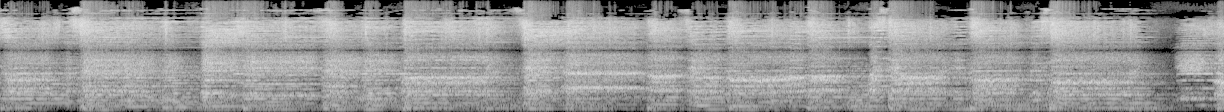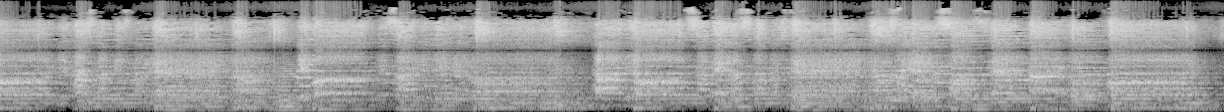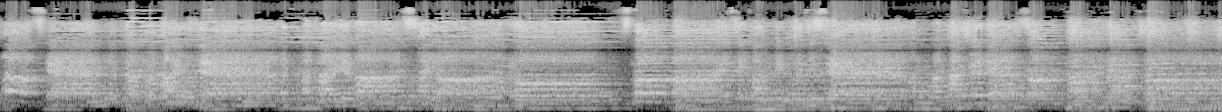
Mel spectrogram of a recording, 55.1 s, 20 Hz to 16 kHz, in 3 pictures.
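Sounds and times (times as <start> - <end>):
choir singing sustained chords: 0.0 - 55.0.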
